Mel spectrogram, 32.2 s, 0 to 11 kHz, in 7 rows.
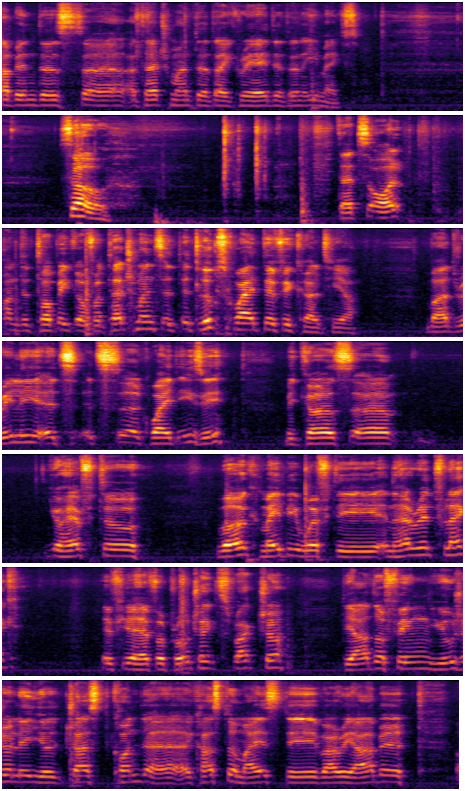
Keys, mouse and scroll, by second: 4.9 click, 7.1 ctrl+x, 7.4 ctrl+1, 8.0 ctrl+scroll up 3, 8.5 scroll down 2, 8.8 scroll up 2.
